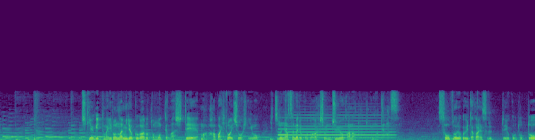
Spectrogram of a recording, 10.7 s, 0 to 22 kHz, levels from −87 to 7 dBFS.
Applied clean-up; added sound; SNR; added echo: none; Wind instrument, woodwind instrument; 6 dB; none.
